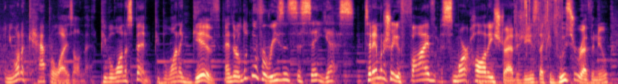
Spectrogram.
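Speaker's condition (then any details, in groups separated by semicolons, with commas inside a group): No condition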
